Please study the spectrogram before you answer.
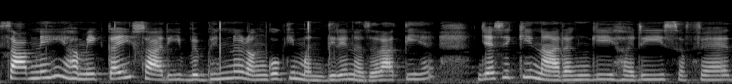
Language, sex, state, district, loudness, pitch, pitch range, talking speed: Hindi, female, Bihar, Gaya, -21 LUFS, 230 Hz, 215-270 Hz, 140 wpm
